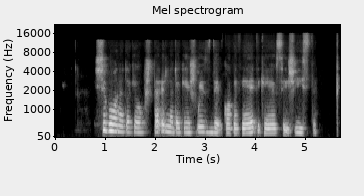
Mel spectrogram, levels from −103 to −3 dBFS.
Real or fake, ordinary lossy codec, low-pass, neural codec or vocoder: fake; Opus, 24 kbps; 14.4 kHz; codec, 44.1 kHz, 2.6 kbps, SNAC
